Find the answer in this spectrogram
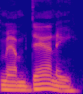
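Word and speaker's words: Mamdani: Well, like Ma'am Danny, even though I've said his name so many times, I always want to mispronounce it for some reason. But anyway, it's Ma'am Danny.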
